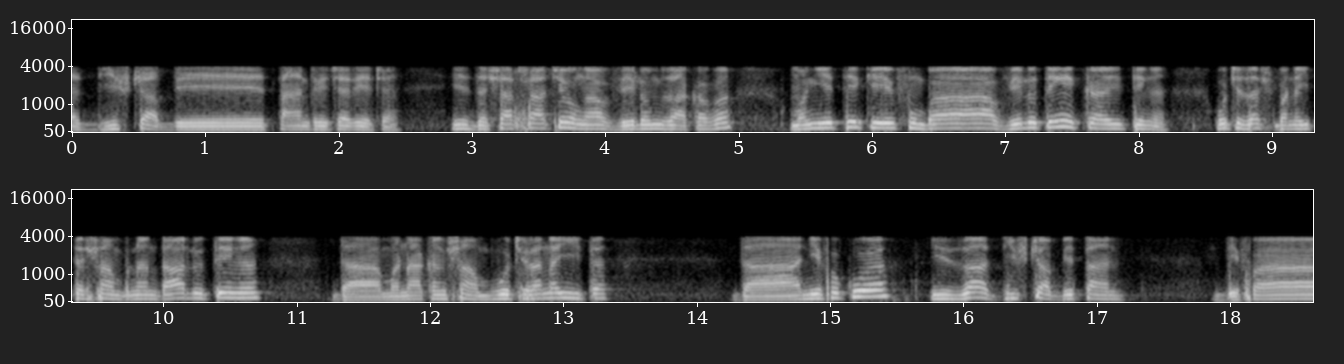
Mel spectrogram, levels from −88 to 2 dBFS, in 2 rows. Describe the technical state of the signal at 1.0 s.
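At 1.0 s, as across the whole clip, the speech passes through the AMR narrowband mobile codec. A spectrogram shows a hard ceiling at 4 kHz, and the pulse-driven vocal-tract model leaves a plainly buzzy, synthetic edge, consistent with a mode near 10 kbps.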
